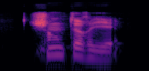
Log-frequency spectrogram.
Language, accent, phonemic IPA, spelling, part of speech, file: French, France, /ʃɑ̃.tə.ʁje/, chanteriez, verb, LL-Q150 (fra)-chanteriez.wav
- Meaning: second-person plural conditional of chanter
